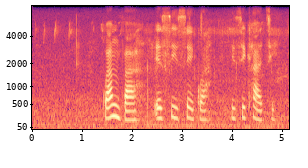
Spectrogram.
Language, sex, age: Zulu, female, 19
